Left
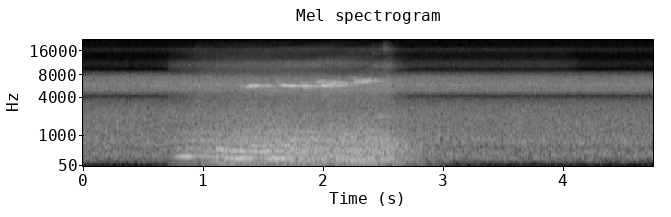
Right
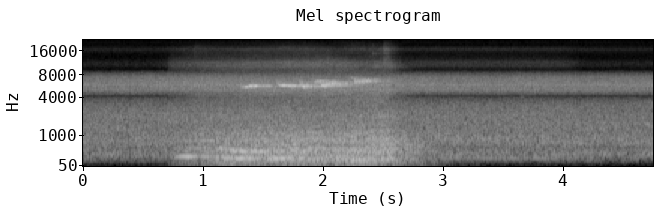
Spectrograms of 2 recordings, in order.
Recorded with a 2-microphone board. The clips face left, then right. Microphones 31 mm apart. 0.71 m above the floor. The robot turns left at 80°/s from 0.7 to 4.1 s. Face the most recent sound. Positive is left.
turn(degrees=-130)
